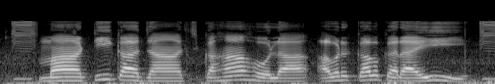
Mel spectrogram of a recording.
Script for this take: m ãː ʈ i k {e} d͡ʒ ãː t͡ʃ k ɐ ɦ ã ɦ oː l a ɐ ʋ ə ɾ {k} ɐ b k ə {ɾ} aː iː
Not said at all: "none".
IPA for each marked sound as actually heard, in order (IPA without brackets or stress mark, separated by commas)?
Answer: a, k, ɾ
